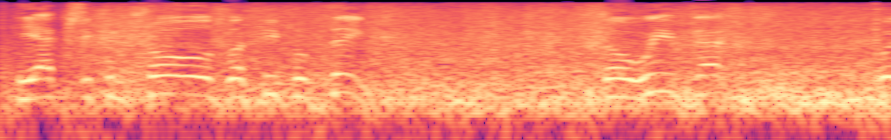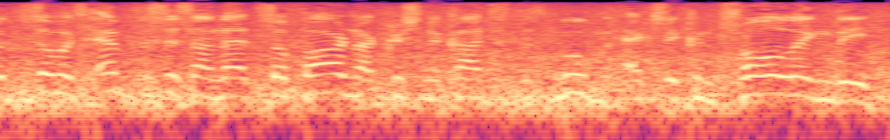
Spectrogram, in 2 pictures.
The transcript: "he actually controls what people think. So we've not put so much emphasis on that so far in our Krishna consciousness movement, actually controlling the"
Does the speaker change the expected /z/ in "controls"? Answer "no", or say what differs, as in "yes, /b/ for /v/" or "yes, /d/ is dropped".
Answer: no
